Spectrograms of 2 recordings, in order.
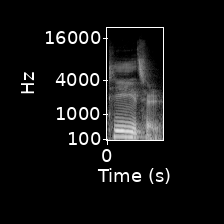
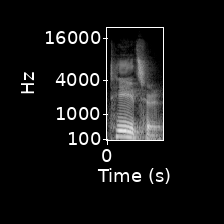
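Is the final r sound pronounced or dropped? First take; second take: pronounced; pronounced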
